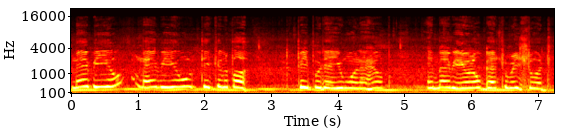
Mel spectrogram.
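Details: Adult speaker; dysarthria (cerebral palsy).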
